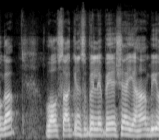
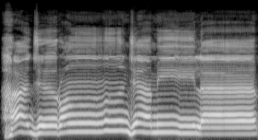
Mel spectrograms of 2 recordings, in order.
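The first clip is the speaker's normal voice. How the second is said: slow, higher melodic tajweed chant; Quran recitation; 6 semitones higher, much slower than usual. Shown as a demonstration. Teacher recites the verse for students, slow melodic chant. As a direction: chant each word long and flowing.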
